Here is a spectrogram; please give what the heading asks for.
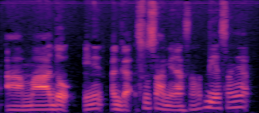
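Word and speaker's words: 雨戸: Bacanya jangan amedo atau ameto, tapi amado.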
